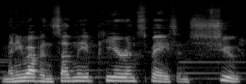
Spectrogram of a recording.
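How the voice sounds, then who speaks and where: A man's voice: fairly high pitch, brisk. Man reading dramatically over music. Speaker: host reading a visual novel aloud with reactions. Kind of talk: dramatic read-aloud narration.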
